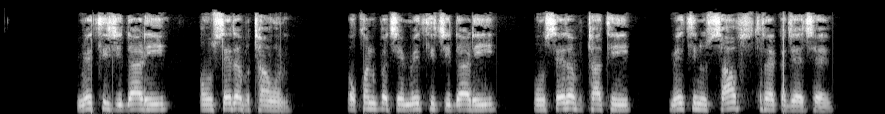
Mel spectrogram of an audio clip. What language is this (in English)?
Od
